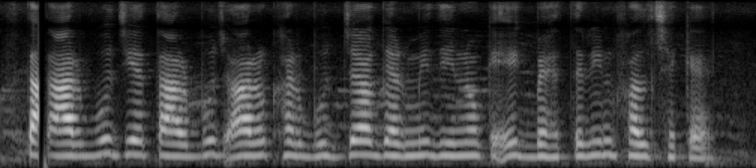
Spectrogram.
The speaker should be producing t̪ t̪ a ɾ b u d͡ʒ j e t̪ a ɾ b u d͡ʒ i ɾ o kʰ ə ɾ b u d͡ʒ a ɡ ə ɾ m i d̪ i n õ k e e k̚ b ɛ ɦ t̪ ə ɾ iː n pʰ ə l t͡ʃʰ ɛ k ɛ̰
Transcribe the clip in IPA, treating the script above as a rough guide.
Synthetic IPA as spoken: t̪ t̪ a ɾ b u d͡ʒ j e t̪ a ɾ b u d͡ʒ a ɾ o kʰ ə ɾ b u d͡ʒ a ɡ ə ɾ m i d̪ i n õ k e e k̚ b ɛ ɦ t̪ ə ɾ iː n pʰ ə l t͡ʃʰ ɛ k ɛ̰

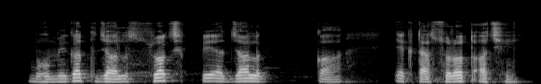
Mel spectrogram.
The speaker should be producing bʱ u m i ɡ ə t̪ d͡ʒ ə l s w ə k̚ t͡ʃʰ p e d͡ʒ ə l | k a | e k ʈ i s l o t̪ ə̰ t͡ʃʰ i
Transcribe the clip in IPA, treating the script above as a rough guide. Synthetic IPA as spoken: bʱ u m i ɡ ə t̪ d͡ʒ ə l s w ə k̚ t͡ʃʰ p e d͡ʒ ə l | k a | e k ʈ a s ɾ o t̪ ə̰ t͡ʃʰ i

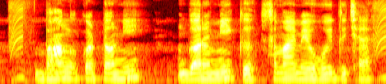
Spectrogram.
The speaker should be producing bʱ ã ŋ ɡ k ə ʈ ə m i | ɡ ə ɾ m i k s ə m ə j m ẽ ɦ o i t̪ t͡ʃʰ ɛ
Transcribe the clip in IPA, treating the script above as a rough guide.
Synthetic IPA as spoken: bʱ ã ŋ ɡ k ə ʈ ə n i | ɡ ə ɾ m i k s ə m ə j m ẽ ɦ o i t̪ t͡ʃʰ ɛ

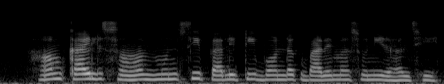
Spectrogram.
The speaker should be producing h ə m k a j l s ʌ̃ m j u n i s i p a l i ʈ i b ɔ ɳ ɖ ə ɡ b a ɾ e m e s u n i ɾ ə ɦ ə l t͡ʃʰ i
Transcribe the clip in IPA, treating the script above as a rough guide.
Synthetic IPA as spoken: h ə m k a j l s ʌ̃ m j u n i s i p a l i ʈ i b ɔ ɳ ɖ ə k b a ɾ e m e s u n i ɾ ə ɦ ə l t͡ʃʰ i

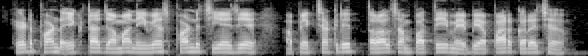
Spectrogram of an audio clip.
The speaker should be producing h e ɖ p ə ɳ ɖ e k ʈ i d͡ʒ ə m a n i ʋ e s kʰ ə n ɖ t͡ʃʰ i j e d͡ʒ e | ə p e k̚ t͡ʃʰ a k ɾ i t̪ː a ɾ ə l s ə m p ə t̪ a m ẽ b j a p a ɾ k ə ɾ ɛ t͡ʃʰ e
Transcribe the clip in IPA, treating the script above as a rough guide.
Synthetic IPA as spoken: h e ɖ pʰ ə ɳ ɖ e k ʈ a d͡ʒ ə m a n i ʋ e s pʰ ə ɳ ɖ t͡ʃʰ i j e d͡ʒ e | ə p e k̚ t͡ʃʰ a k ɾ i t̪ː ə ɾ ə l s ə m p ə t̪ i m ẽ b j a p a ɾ k ə ɾ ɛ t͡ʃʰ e

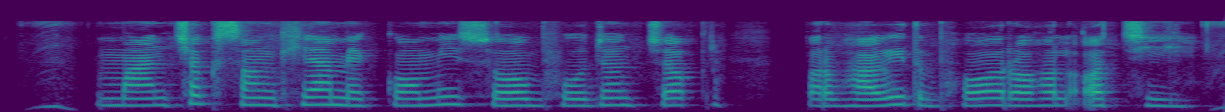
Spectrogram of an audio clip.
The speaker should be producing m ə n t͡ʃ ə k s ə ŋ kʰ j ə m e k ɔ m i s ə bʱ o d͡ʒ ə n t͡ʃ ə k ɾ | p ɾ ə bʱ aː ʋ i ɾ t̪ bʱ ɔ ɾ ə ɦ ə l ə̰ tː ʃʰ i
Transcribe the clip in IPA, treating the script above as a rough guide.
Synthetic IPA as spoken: m a n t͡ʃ ə k s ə ŋ kʰ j a m e k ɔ m i s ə bʱ o d͡ʒ ə n t͡ʃ ə k ɾ | p ɾ ə bʱ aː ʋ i t̪ bʱ ɔ ɾ ə ɦ ə l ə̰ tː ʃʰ i

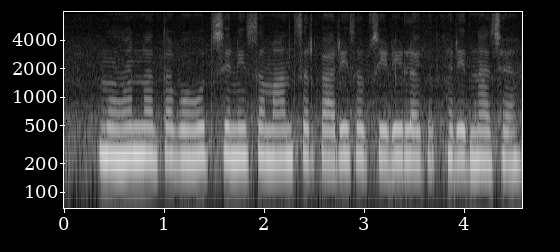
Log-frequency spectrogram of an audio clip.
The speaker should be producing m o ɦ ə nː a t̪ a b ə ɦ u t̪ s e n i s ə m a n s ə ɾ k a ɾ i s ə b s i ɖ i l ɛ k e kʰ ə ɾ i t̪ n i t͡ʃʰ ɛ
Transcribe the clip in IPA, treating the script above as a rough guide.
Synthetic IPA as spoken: m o ɦ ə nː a t̪ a b ə ɦ u t̪ s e n i s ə m a n s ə ɾ k a ɾ i s ə b s i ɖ i l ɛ k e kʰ ə ɾ i d̪ n a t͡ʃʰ ɛ

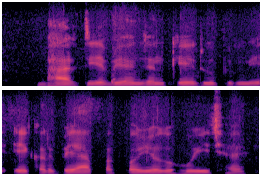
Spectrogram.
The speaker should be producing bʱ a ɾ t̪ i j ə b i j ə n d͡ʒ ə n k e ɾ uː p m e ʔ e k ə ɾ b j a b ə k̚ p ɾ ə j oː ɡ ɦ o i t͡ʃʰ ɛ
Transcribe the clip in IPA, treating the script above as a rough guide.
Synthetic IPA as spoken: bʱ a ɾ t̪ i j ə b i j ə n d͡ʒ ə n k e ɾ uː p m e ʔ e k ə ɾ b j a p ə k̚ p ɾ ə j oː ɡ ɦ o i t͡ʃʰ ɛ

